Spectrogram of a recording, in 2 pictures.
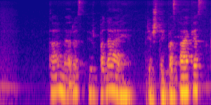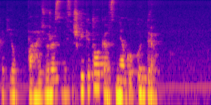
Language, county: Lithuanian, Alytus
